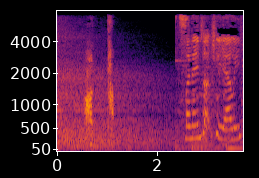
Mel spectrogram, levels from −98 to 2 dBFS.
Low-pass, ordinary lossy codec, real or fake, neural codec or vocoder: 7.2 kHz; MP3, 32 kbps; real; none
